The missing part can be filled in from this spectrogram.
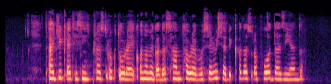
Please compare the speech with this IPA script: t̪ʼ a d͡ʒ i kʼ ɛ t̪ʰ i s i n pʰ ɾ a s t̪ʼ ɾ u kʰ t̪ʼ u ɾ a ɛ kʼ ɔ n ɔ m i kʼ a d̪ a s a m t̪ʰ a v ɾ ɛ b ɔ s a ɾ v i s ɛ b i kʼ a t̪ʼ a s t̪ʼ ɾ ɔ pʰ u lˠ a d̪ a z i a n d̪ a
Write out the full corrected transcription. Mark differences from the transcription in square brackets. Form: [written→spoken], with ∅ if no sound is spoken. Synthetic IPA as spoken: t̪ʼ a d͡ʒ i kʼ ɛ t̪ʰ i s i n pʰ ɾ a s t̪ʼ ɾ u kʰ t̪ʼ u ɾ a ɛ kʼ ɔ n ɔ m i kʼ a d̪ a s a m t̪ʰ a v ɾ ɛ b ɔ s [a→ɛ] ɾ v i s ɛ b i kʼ a t̪ʼ a s t̪ʼ ɾ ɔ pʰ u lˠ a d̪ a z i a n d̪ a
